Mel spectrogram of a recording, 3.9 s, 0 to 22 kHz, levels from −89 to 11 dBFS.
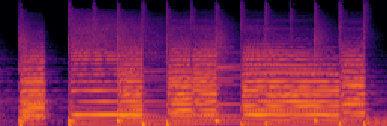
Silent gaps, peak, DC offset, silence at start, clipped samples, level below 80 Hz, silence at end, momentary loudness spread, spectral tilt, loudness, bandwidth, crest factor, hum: none; -4 dBFS; under 0.1%; 0.2 s; under 0.1%; -32 dBFS; 0 s; 4 LU; -5 dB/octave; -18 LUFS; over 20 kHz; 14 dB; none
